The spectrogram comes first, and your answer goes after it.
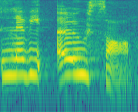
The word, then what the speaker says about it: Leviosa: someone's eye out besides you're saying it wrong it's Leviosa I've been Guardian Leviosa oh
